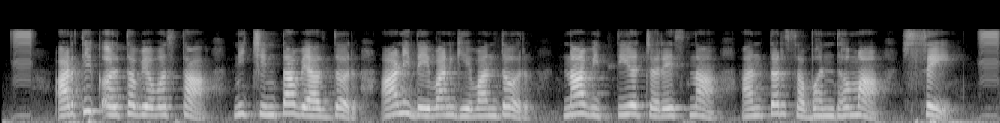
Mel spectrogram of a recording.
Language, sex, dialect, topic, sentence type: Marathi, female, Northern Konkan, banking, statement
